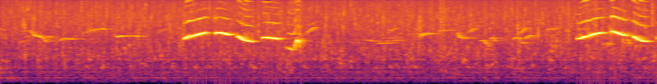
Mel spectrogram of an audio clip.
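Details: Oriental magpie-robin singing gacor-style, loud and piercing, used to stimulate quiet birds to sing. Whistled phrases rise and fall in two bursts separated by a pause, with rain and dripping water behind.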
